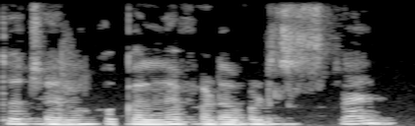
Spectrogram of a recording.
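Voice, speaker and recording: A young gaming YouTuber narrates his match with comedic commentary, trading crude jokes and banter with teammates. His voice is on the high side and mellow, brisk in delivery, with little pitch movement.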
